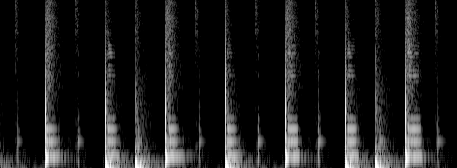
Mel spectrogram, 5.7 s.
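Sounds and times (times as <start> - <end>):
groove music: 0.6 - 0.8, 1.4 - 3.0, 4.4 - 5.3.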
